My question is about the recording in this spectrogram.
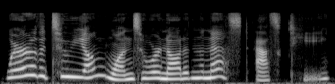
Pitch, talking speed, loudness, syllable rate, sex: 300 Hz, 250 wpm, -14 LUFS, 5.7 syllables/s, female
